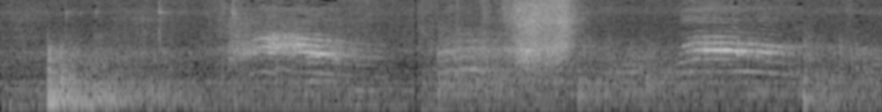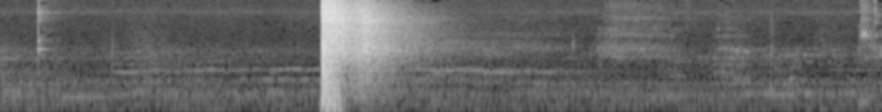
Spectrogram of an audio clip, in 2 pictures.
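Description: A cat meowing twice, short calls about a second and a half and three and a half seconds in. About six seconds in comes a loud sharp bang, the loudest sound here, which dies away over about half a second.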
